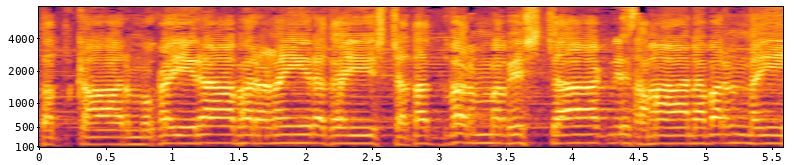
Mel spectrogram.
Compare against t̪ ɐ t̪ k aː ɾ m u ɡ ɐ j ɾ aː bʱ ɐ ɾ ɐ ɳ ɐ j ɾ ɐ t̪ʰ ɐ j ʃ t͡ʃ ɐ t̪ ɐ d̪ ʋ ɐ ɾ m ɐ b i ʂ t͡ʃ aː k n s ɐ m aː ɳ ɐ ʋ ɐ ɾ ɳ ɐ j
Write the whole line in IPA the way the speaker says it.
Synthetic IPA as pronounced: t̪ ɐ t̪ k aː ɾ m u k ɐ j ɾ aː bʱ ɐ ɾ ɐ ɳ ɐ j ɾ ɐ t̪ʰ ɐ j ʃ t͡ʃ ɐ t̪ ɐ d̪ ʋ ɐ ɾ m ɐ b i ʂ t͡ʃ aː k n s ɐ m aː n ɐ ʋ ɐ ɾ ɳ ɐ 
